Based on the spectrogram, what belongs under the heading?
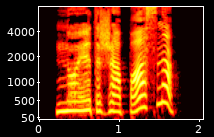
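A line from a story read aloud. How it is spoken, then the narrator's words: Exclamation. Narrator (Russian): воскликнул Мартин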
